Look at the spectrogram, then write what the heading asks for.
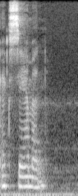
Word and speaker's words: examine: 1 or 2 one0 we have a 010 pattern over examine if it's pronounced the Canadian way so the first syllable is said to be unstressed there is a zero the second syllable has the one so we know that's going to be our primary stress and the last syllable is also unstressed examine and the middle syllable is greatly stressed more so than the others we now have numerical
